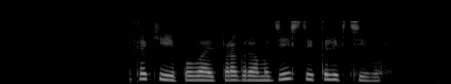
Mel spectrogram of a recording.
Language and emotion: Russian, neutral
